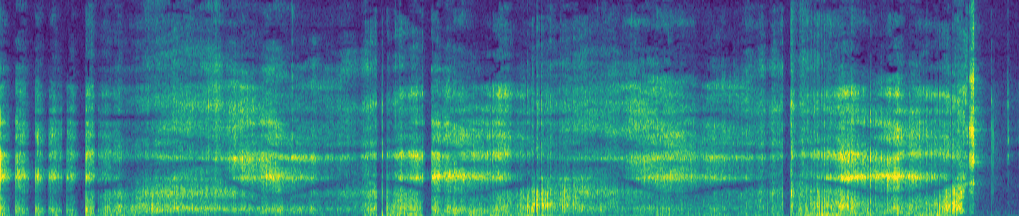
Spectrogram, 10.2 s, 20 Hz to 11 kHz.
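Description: A wooden stick taps a hollow, empty wooden bowl held beside the mic with a quick run of sharp, dry knocks, then scrapes steadily around it. The long rasping scrape carries a ringing tone near 2 kHz that sweeps up and down in slow waves, broken by a few single taps before ending on a final knock.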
